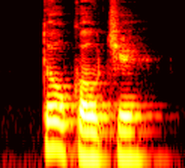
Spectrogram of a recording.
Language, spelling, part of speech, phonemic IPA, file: Dutch, tokootje, noun, /ˈtoː.koː.tjə/, Nl-tokootje.ogg
- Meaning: diminutive of toko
